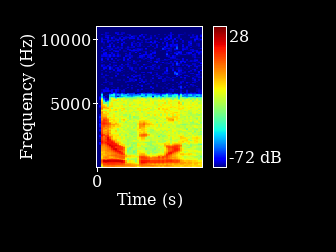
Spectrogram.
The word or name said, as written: airborne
